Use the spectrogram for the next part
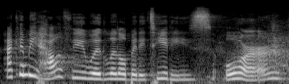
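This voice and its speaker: Her voice sits high and is expressive as this young stand-up comedian from Portugal, a native Portuguese speaker, fires off brash, crude punchlines and quick crowd asides into a handheld mic. It's a live club recording with long reverb, and the audience can be heard laughing and chattering.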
